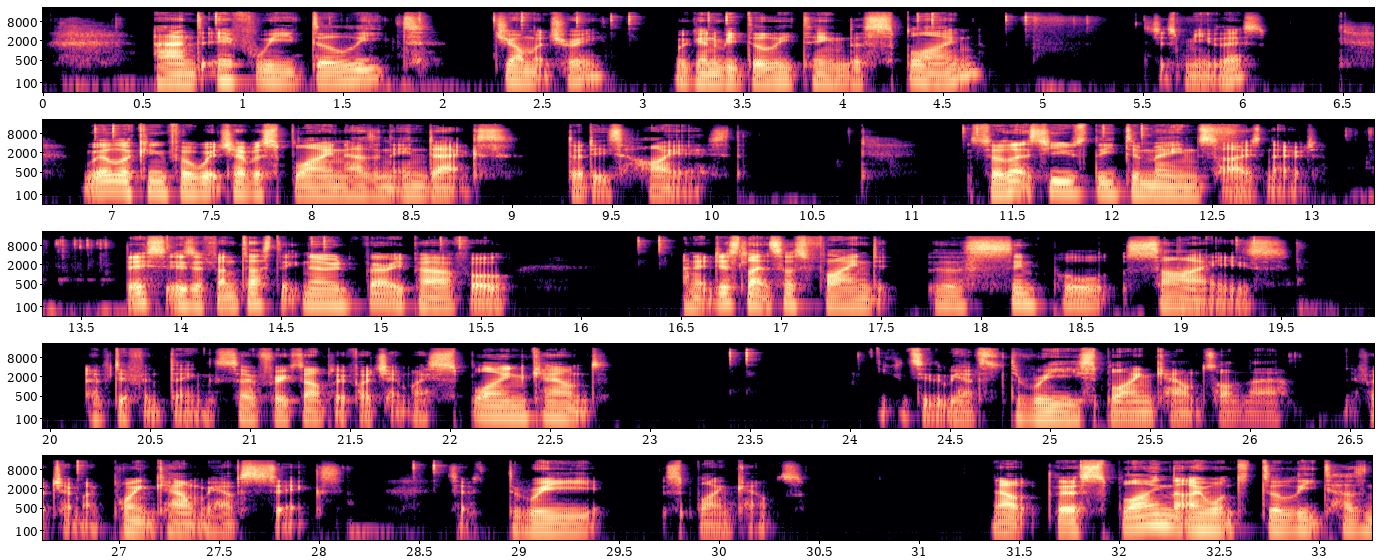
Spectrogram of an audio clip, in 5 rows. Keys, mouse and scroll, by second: 0.0 scroll down 1, 0.0 shift+a, 0.0 shift+a, 1.6 e, 2.6 g, 3.2-4.3 drag, 4.7 click, 5.3 m, 6.8 click, 10.5 middle click, 11.0 shift+a, 11.1 drag, 11.9-14.6 drag, 15.2-16.3 drag, 18.2 middle click, 19.2 ctrl+shift+click, 21.2-22.1 middle drag, 23.3 click, 25.1-26.0 middle drag, 26.6 ctrl+shift+click, 28.4 ctrl+shift+click, 31.7 click.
